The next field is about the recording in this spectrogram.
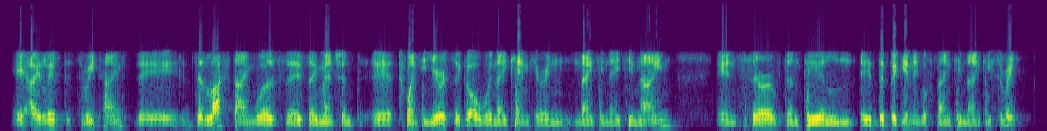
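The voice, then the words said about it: Speaks with a noticeable accent. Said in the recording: “the accent? ... Well, the accent”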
